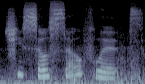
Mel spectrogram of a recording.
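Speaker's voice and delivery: slow breathy whisper of awe; awed whisper. Retold or imitated. Vlogger moved by the heroine, slow awed whisper. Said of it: "I was like".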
